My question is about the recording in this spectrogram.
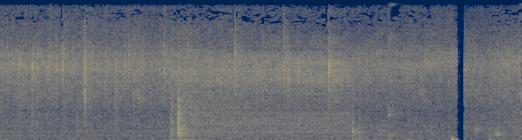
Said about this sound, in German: Hört man eigentlich im Hintergrund das Brutzeln? Könnte schon gut möglich sein. Ja, okay, man hört's.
